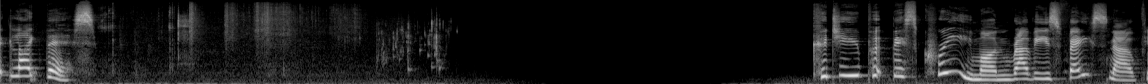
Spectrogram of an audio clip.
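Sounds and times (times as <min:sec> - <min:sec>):
speech: 0:00.1 - 0:01.0, 0:08.2 - 0:11.4
gauze being dipped in water and wrung out while making Halloween masks: 0:01.1 - 0:04.8.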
